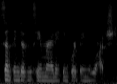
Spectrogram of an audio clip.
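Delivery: very quiet, hushed, wary, cautious half-whisper. Speaking in character to a companion, sensing being watched: half-whispering. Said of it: "I kinda whisper to him".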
